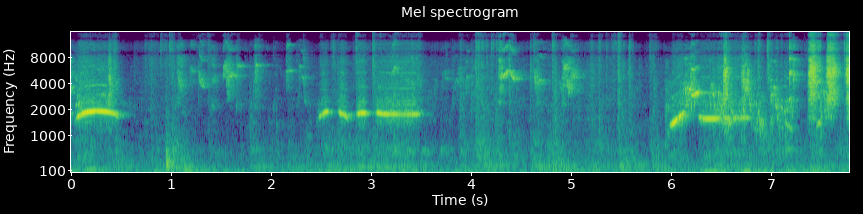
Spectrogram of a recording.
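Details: Cockatiel song heard as scattered whistles: a loud arched whistle at the start, a steady whistle around the middle, and a rising whistle with chatter near the end, separated by quiet gaps.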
